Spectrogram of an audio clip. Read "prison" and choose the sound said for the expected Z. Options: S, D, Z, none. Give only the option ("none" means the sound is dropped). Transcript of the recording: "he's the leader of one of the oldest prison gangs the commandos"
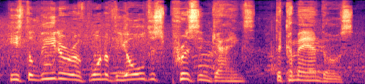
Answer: Z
